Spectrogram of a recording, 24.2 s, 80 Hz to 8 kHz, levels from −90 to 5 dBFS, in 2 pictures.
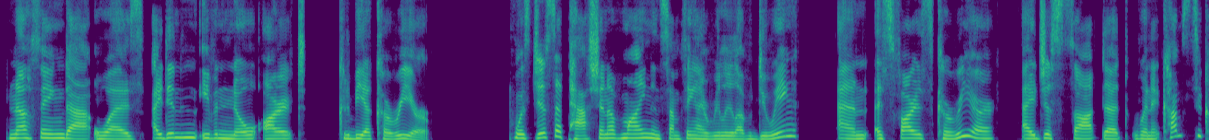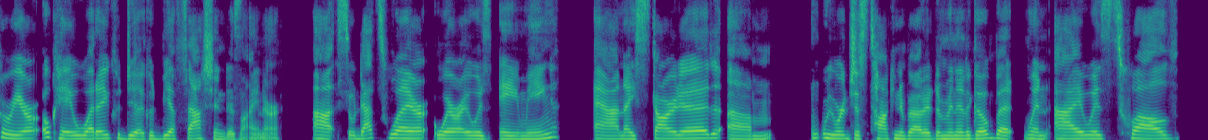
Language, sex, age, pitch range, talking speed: English, female, 20-39, 180-210 Hz, 185 wpm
